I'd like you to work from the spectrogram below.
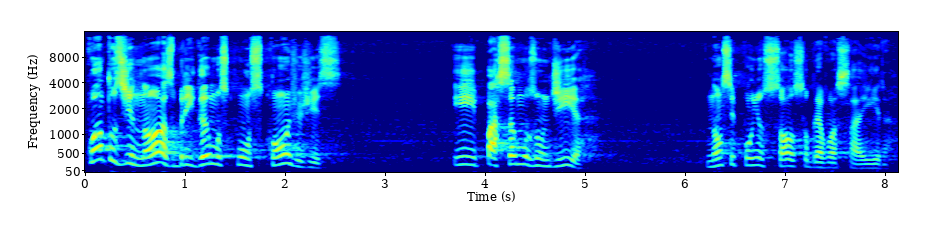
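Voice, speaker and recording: A man's voice: sits high, very animated, measured pace, pauses often. A male pastor giving a sermon in a church, telling stories with quoted dialogue. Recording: long reverb of a church hall.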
